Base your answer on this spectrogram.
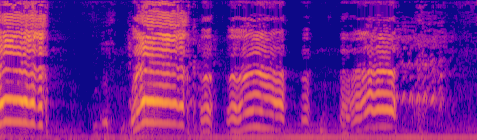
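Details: Hormonal goats give loud, wavering, funny and weird bleats, each lasting about half a second to a second.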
